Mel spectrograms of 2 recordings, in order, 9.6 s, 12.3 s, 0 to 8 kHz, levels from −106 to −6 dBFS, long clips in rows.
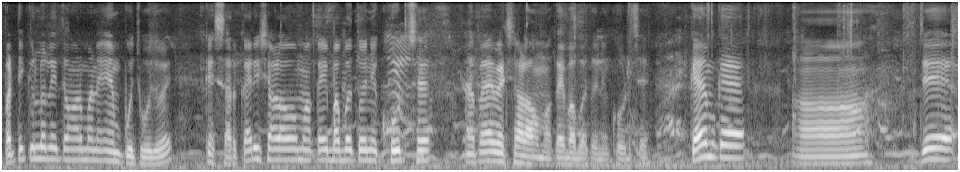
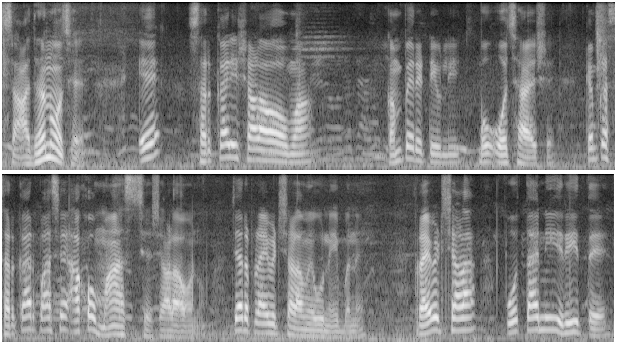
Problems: constant background noise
